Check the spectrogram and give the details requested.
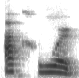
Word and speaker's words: awkward: And then awkward. Jadi W-nya itu tidak nampak. Awkward. Jangan aw, Awkward. but awkward. Awkward. Yes, ini jangan war tapi word ya, not war.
